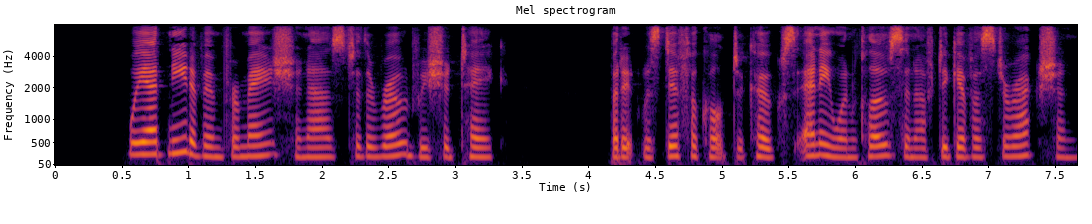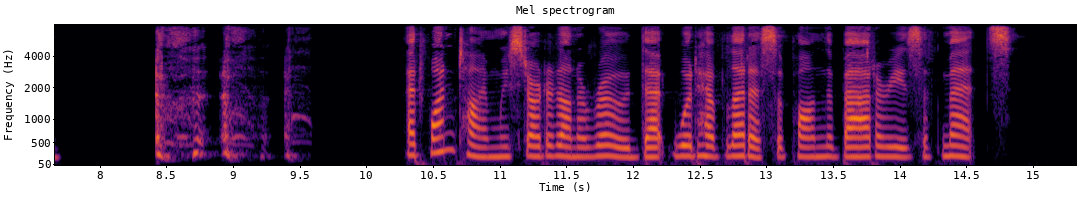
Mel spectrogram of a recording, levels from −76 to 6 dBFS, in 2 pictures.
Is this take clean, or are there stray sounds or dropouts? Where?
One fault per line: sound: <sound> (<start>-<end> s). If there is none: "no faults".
sound: cough (8.4-9.6 s)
